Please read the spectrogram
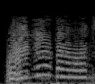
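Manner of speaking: slow, high sing-song "What are you doing?"; teasing cutesy voice for a toddler; playful baby-talk. Shown as a demonstration. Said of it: "pop your head in the room and go".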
